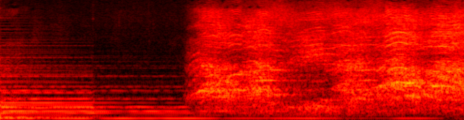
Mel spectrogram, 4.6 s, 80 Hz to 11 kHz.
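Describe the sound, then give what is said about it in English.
A steady musical tone suddenly gives way to the loud, dense roar of a large crowd cheering, which swells and keeps going without a break until the end. “One day when I was home, I heard a mighty roar. There were 1,000 people right outside the door.”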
